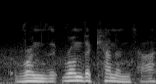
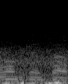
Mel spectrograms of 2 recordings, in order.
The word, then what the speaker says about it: Rhondda Cynon Taf: So it's the village of Pembroke Iver in Rhondda Cynon Taf in the Rhondda Cynon Taf, I think that's how you say it. Yeah, Rhondda Cynon Taf.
